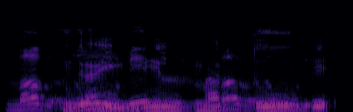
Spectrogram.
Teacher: गईन पे कलकला नहीं है। गईन की आवाज ठहराइए, रोकिए।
